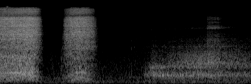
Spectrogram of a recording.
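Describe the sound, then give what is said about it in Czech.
Breathing exercise through a congested nose: two quick, loud, hissing sniffs in a row, then after a brief pause a slower, softer and longer exhale that fades gently away. “se na dvakrát nadechnete nosem a potom pomalu vydechujete. A tohle to několikrát opakujete. Zkusím to ukázat, i když mám celkem plný nos”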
